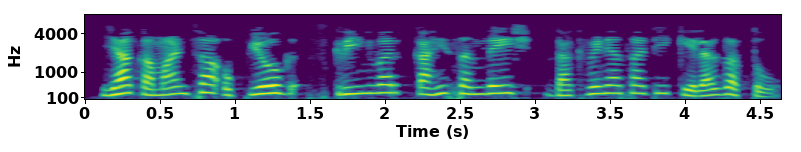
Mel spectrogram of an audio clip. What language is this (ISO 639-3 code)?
mar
